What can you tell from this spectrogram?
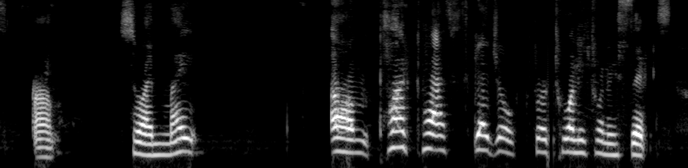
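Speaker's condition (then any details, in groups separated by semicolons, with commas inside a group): Cerebral palsy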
